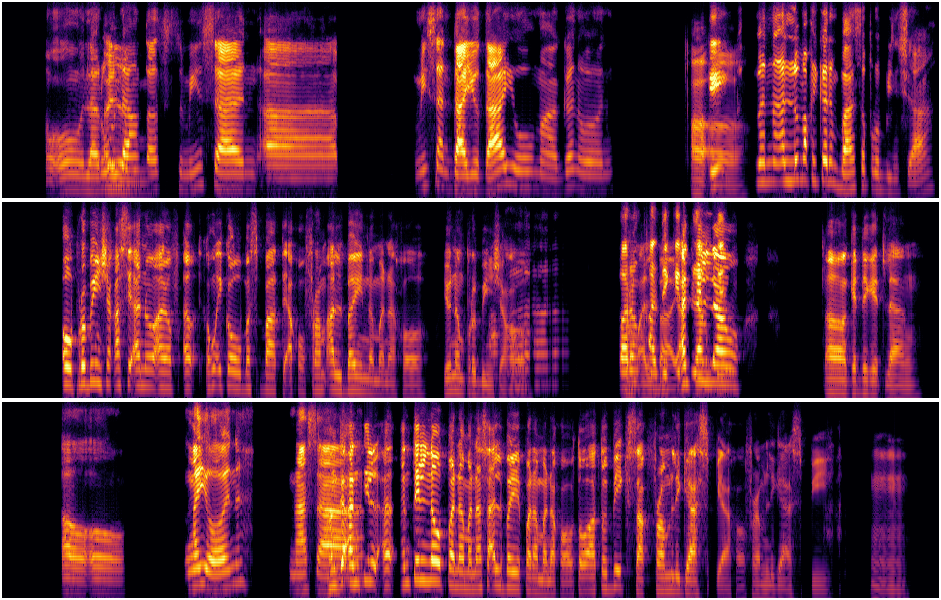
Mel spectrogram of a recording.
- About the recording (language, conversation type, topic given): Filipino, unstructured, Ano ang mga alaala sa iyong pagkabata na hindi mo malilimutan?
- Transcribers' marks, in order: none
